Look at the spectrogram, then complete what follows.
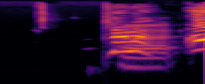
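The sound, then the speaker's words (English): A voice imitates a strained, screeching eagle cry in two quick bursts: a warbling, wavering squawk, a brief pause, then a higher, shrill rising screech, loud. “That's an eagle having an aneurysm.”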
